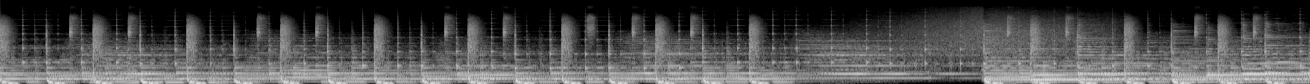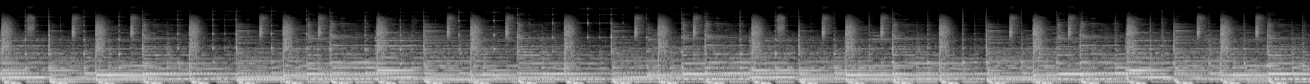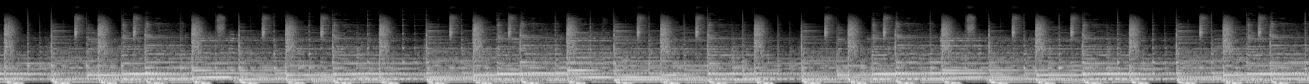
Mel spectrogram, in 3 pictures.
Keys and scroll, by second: 24.3 F3, 29.8 c, 30.2 Escape, 30.4 F3.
